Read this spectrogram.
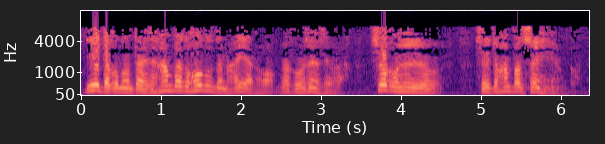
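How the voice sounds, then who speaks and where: A man's voice: on the high side, lively intonation, fairly quick, gravelly, warm tone, dry recording. An older man with a Kansai accent telling a rambling personal anecdote in a chatty, colloquial, digressive way. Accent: Kansai Japanese. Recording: dull lo-fi recording.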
